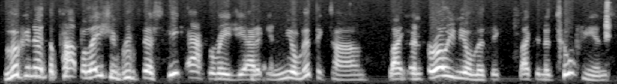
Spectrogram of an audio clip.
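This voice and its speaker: Male panelist, very high voice, muffled bassy call audio, fast restless delivery. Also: very animated, no echo. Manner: rapid, repeats words as he restarts. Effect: muffled, dull sound with the bass left and the highs gone. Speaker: panelist in an online discussion. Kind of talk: casual debate.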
